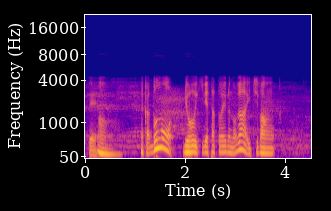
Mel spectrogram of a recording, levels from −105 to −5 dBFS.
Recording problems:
high frequencies cut off; severe; nothing above 4 kHz
background chatter; faint; throughout; 2 voices, 25 dB below the speech

